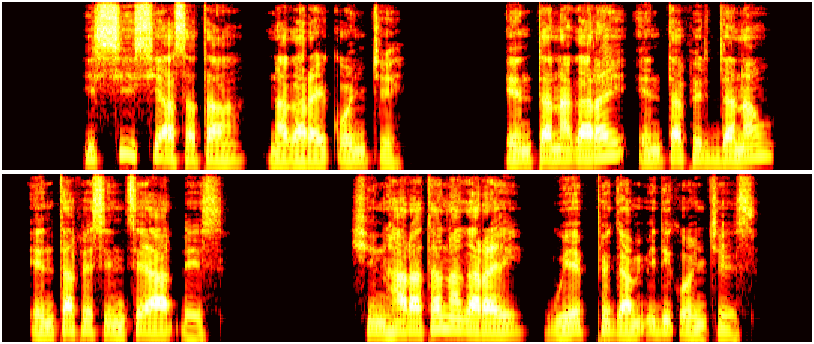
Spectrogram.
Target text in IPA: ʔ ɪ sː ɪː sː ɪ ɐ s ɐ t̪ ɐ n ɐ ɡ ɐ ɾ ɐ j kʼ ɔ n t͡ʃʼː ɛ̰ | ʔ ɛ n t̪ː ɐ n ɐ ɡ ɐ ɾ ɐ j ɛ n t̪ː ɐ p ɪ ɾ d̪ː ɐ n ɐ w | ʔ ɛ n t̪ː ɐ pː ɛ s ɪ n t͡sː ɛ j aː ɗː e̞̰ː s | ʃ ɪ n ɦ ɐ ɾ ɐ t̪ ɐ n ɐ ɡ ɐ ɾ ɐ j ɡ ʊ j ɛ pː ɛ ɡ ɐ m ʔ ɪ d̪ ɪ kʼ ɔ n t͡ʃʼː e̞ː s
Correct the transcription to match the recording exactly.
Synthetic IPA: ʔ ɪ sː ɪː sː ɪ ɐ s ɐ t̪ ɐ n ɐ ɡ ɐ ɾ ɐ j kʼ ɔ n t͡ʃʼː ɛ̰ | ʔ ɛ n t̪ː ɐ n ɐ ɡ ɐ ɾ ɐ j ɛ n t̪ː ɐ p ɪ ɾ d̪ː ɐ n ɐ w | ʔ ɛ n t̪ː ɐ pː ɛ s ɪ n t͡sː ɛ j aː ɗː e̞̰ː s | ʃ ɪ n ɦ ɐ ɾ ɐ t̪ ɐ n ɐ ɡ ɐ ɾ ɐ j ɡ ʊ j ɛ pː ɛ ɡ ɐ m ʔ ɪ d̪ ɪ kʼ ɔ n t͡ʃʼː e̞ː s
